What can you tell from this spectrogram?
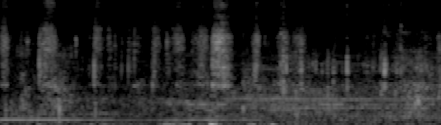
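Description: Footsteps scuffing on sand and dry leaves, roughly three steps a second, over a steady low hum.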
